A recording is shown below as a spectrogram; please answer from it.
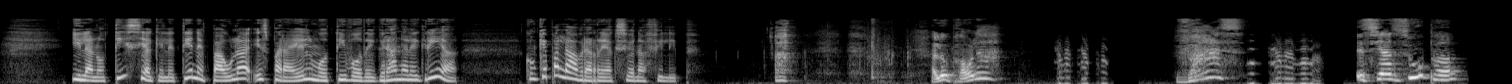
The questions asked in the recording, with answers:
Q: ¿Con qué palabra reacciona Philipp?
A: La noticia le parece super.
